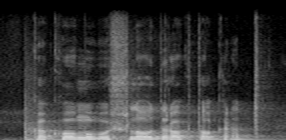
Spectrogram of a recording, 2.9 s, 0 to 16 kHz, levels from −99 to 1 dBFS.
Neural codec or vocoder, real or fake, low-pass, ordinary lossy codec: none; real; 14.4 kHz; none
